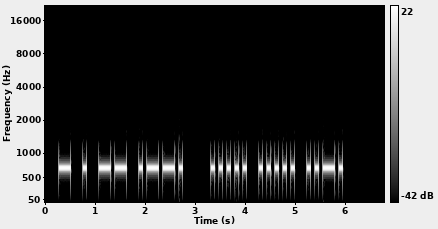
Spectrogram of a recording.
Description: Morse code, heard as a keyed tone, about 15 wpm, 700 Hz. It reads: TEMP 55F
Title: K1USN SST QSO Practice 15wpm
